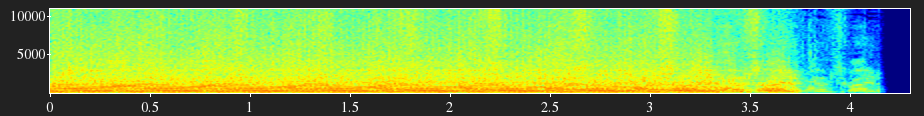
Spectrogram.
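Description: Very loud, distorted audio from a cartoon clip stacked on itself many times over, fused into one dense droning mass of held tones over a harsh hiss. Near the end it breaks up and cuts out.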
